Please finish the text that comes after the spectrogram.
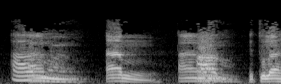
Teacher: Ada suara yang mengalir ke rongga hidung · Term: ghunah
